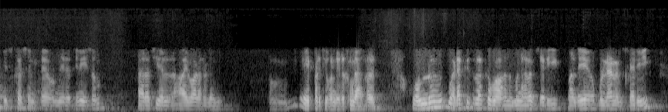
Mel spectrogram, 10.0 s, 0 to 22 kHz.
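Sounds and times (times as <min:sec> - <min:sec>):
man speaking: 0:00.0 - 0:03.4, 0:04.0 - 0:10.0.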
